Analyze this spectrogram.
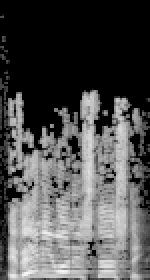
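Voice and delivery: high, loud shouted invitation; loud call. Retold or imitated. Preacher voicing Jesus crying out to the thirsty crowd, loud and high. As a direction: cry it out to the whole crowd. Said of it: "in a loud voice".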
